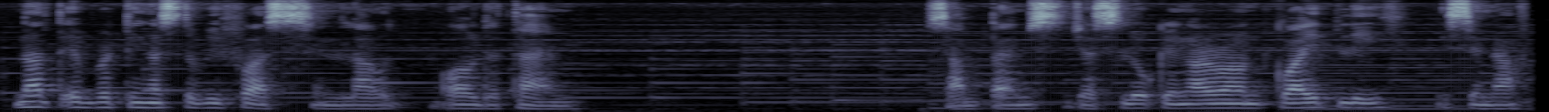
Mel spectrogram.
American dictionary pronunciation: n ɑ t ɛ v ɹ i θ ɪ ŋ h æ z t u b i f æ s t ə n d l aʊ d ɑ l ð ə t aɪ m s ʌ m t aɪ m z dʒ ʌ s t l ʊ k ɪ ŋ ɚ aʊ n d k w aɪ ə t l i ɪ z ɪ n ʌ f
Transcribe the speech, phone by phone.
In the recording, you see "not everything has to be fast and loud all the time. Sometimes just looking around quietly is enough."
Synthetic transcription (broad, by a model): n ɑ t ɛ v ɹ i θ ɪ ŋ h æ s t u b i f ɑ s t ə n l aʊ d ɑ l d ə t aɪ m s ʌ m t aɪ m s dʒ ʌ s t l ʊ k ɪ ŋ ɚ aʊ n d k w aɪ ə t l i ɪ s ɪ n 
